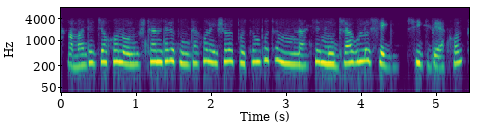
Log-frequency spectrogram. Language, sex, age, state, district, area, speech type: Bengali, female, 30-45, West Bengal, Paschim Medinipur, rural, conversation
